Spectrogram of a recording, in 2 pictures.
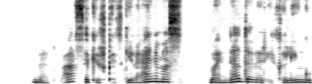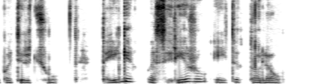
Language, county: Lithuanian, Utena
